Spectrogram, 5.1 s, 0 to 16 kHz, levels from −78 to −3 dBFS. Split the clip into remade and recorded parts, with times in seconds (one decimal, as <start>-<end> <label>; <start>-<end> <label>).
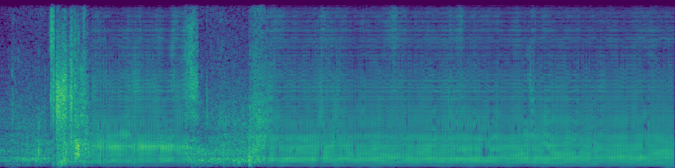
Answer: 0.0-0.7 recorded; 0.7-1.4 remade; 1.4-2.0 recorded; 2.0-5.1 remade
